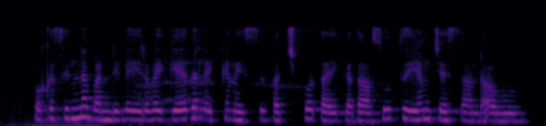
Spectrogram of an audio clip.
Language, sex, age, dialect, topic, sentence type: Telugu, female, 60-100, Southern, agriculture, statement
